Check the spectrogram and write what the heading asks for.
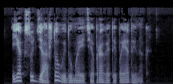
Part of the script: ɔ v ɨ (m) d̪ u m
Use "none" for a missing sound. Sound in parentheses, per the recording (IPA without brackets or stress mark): none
